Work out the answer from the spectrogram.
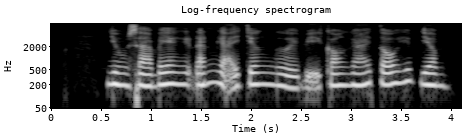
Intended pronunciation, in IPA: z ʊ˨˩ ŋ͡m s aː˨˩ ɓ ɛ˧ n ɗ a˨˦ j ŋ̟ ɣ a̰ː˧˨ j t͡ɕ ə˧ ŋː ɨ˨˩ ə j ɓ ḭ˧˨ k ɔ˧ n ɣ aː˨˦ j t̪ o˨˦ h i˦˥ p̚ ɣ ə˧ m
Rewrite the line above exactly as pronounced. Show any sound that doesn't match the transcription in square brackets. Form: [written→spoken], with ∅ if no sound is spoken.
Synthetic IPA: z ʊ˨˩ ŋ͡m s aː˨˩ ɓ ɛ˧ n ɗ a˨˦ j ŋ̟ ɣ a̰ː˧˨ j t͡ɕ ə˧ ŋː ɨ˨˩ ə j ɓ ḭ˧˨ k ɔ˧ n ɣ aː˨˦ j t̪ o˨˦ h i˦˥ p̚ [ɣ→z] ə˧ m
